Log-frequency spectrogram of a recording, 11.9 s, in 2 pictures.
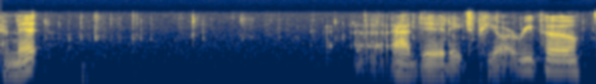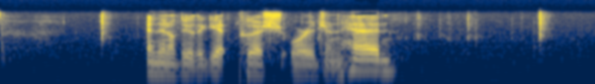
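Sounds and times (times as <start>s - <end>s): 
speech: 0.0s - 0.6s, 3.9s - 5.9s, 7.4s - 10.0s
computer keyboard keystrokes typing an SSH key password: 0.4s - 4.7s, 9.9s - 11.5s.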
